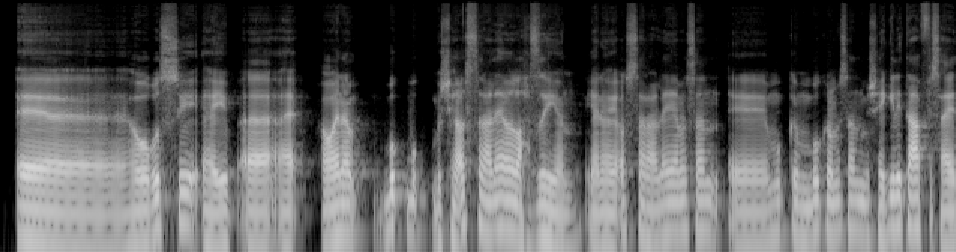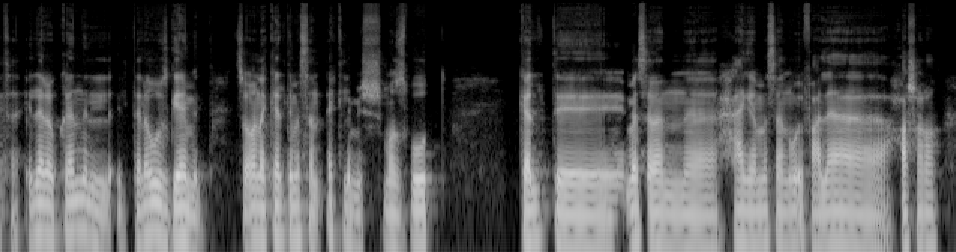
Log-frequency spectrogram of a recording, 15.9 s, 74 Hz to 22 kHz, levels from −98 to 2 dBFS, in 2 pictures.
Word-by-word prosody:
آآ 90 -3 +4
هو 95 +1 +4
بُصّي 130 +4 0
هيبقى 95 0 +2 0.4
ه - - +3
هو 100 - +6
أنا 110 +1 +5
بُ - - -5
بُ 120 -1 -3
مش 100 +1 -5
هيأثّر 135 -1 +1
عليّا 120 +1 +4
لحظيًا، 95 -3 0
يعني 90 0 -1
هيأثّر 110 +5 -1
عليّا 110 +4 +1
مثلًا 120 -1 -2
آآ 95 0 -2
ممكن 110 -1 -4
بكرة 120 0 0
مثلًا 120 +1 -3
مش 110 0 -5
هييجي 115 +5 +1
لي 130 - +3
تعب 125 0 +5
في 125 - -12
ساعتها، 90 0 -2
إلّا 115 +2 +2
لو 110 - +2
كان 115 +2 -1
ال 95 -7 -4
التلوث 105 +4 0
جامد 100 -3 +2 0.2
سواء - - 0
أنا 105 - +3
كلت 105 0 -1
مثلًا 105 0 -3
أكل 95 - -5
مش 90 +1 -8
مضبوط، 95 +2 -2 0.6
كلت 95 0 +1 0.6
مثلًا 85 -3 0
حاجة 95 +1 -2
مثلًا 95 0 -3
وقِف 95 - -2
عليها 90 -1 0
حشرة، 90 0 -3
95 Hz, 175 wpm, -23 LUFS, 90-115 Hz, 0.6 s, هو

